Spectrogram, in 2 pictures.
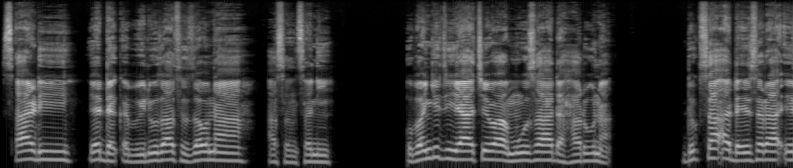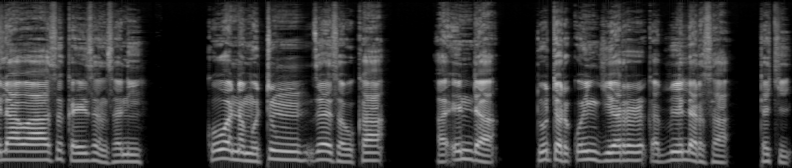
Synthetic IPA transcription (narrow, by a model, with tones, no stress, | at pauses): sʼaː˦ɽiː˦jɐ˦dːa˨kʼɐ˨biː˨luː˦zaː˦su˨za˦wnaː˨ | ʔa˨sɐ˨nsɐ˦niː˦ | ʔʊ˨bɐ˦ŋɡʲɪ˦d͡ʒiː˨jaː˦t͡ʃeː˦˨wa˨muː˦s̬aː˦da˨ɦa˦ɾuː˦na̰˨ | dʊ˦ksaː˦ʔa˨da˨ʔɪ˨s̬ɾaː˦ʔi˦laː˦waː˦s̬ʊ˦ka˨ji˦s̬ɐ˨ns̬ɐ˦niː˦ | kʷoː˦wɐ˨ne˨mʊ˨tʊ˦˨mza˦˨js̬a˨wkaː˦ | ʔa˨ʔɪ˦nda˨ | tuː˦tɐ˨rkʷʼʊ˦ŋɡʲɪ˨jɐ˦rkʼɐ˨biː˦lɐ˨rsa˨ | tɐ˦kʲeː˨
